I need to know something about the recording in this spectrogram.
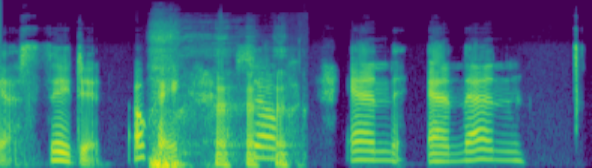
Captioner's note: laughs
